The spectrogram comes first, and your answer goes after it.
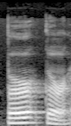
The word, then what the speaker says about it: burger: And really, that's kind of like a new vowel also when you combine the U and the R. So it's burger. And it's the same actually in both syllables, burger.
